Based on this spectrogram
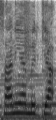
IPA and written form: saːˈnɪaː mɪrzaː (Sania Mirza)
